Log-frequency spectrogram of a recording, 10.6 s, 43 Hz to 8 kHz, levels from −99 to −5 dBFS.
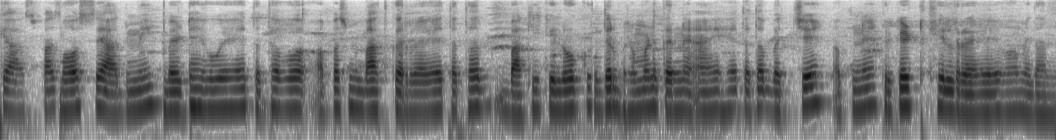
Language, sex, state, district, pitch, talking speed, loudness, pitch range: Hindi, male, Chhattisgarh, Bastar, 135 Hz, 205 wpm, -24 LUFS, 130-145 Hz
